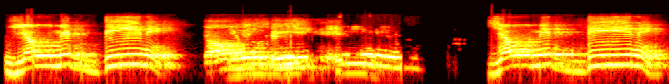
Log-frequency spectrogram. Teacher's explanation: دال حروف شمسیہ ہے کہ قمریہ ہے؟ شمسیہ. اس وجہ سے الف اور لام دونوں بھی ڈراپ ہو جائیں گے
